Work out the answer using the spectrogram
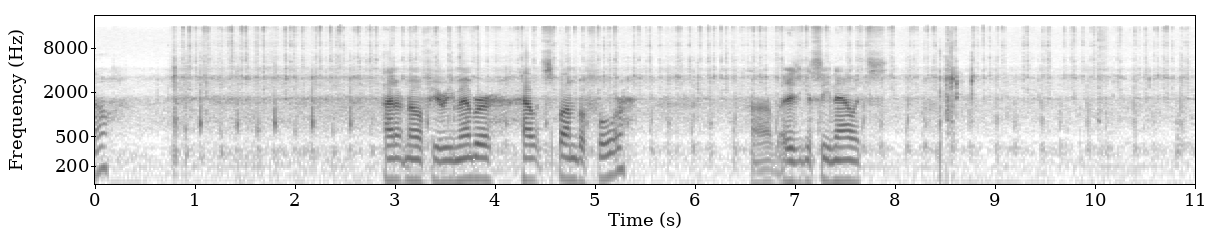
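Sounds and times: bicycle wheel spinning with ticking: 0.7 - 11.0.

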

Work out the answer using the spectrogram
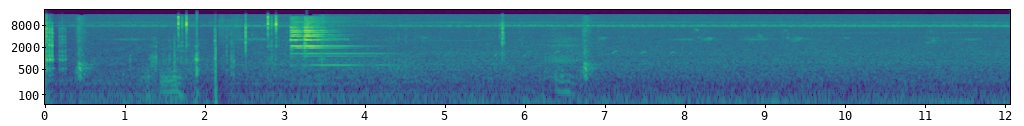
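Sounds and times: steady background noise: 0.0 - 12.0
notification bell ding: 3.1 - 4.5.

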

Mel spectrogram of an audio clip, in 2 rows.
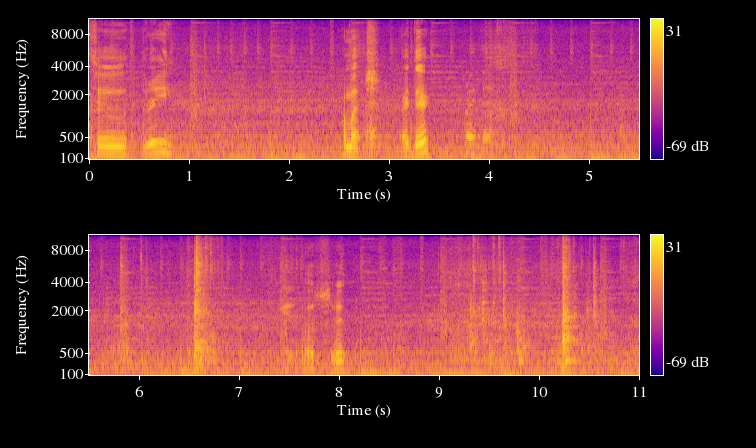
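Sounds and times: metallic clicks and knocks: 5.7 - 7.0, 9.1 - 11.0.

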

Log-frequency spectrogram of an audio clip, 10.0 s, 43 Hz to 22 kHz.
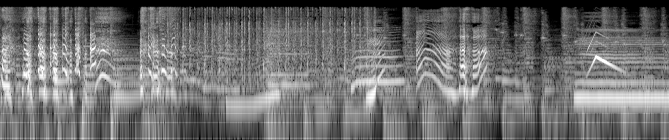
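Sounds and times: light children's music: 0.0 - 10.0
cartoon sewing machine ticking: 2.2 - 5.7.

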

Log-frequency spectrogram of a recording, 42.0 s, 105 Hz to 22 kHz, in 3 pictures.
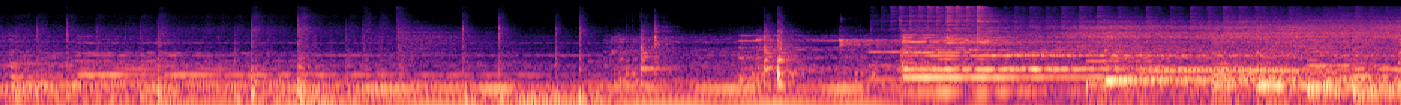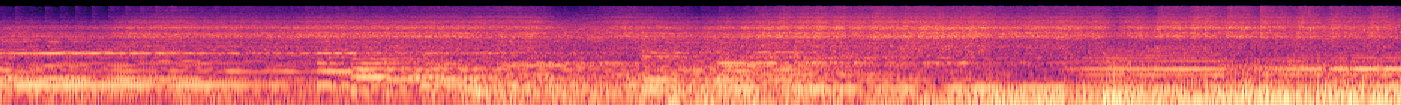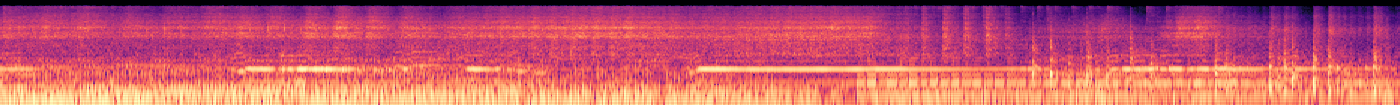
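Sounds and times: bass guitar: 0.0 - 42.0
blues-rock band playing: 0.0 - 42.0
drums: 0.0 - 42.0
electric guitar: 0.0 - 42.0.

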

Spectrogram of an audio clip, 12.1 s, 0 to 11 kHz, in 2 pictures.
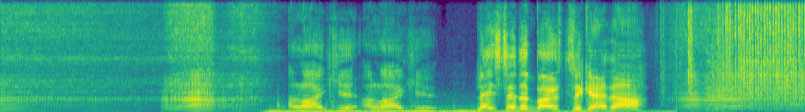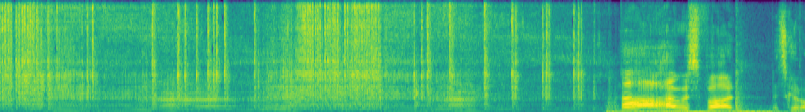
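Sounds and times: car engines revving: 0.0 - 12.0.

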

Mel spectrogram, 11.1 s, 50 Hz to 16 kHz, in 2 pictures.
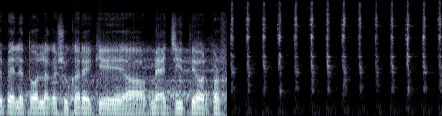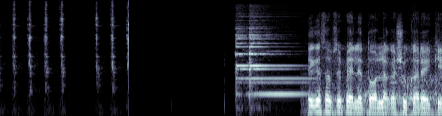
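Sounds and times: rapid clock ticks: 2.8 - 7.2
bell-like chime: 8.5 - 9.6.

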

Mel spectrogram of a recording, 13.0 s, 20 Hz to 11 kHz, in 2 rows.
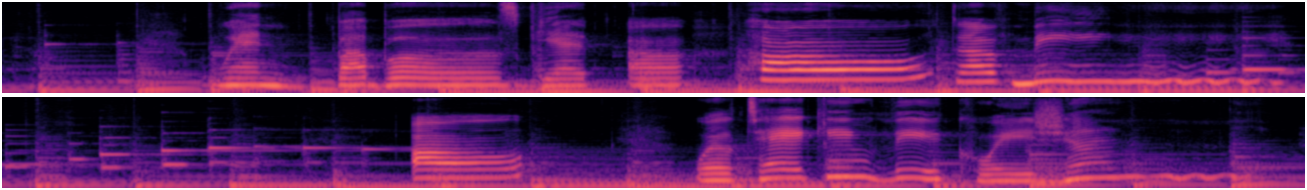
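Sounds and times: bass: 0.0 - 13.0
piano: 0.0 - 13.0
woman singing jazz: 1.0 - 6.4, 8.6 - 9.2, 10.0 - 12.9.

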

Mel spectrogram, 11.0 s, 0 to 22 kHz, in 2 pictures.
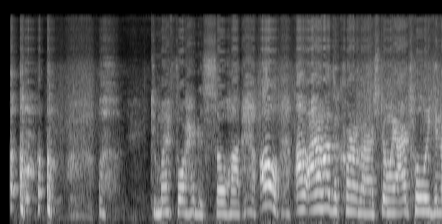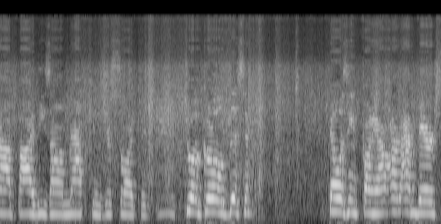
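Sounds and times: man coughing: 0.1 - 1.5.

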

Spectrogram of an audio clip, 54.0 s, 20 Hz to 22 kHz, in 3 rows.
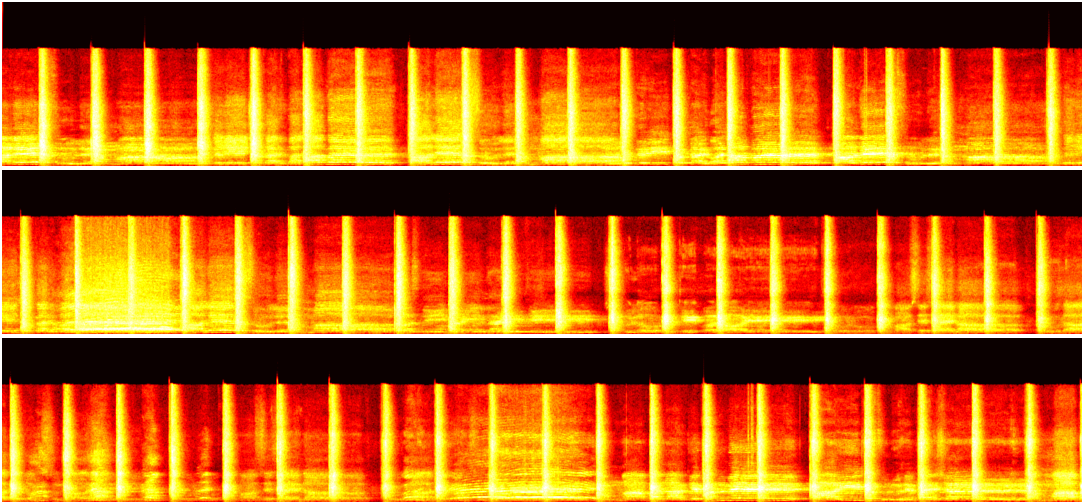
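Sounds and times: men chanting: 0.0 - 54.0
hands slapping chests: 0.6 - 1.8, 2.4 - 8.8, 9.4 - 9.7, 10.3 - 10.6, 11.2 - 11.5, 12.1 - 12.4, 13.0 - 15.0, 15.6 - 15.9, 16.5 - 16.8, 17.4 - 22.2, 22.8 - 24.8, 25.4 - 26.6, 27.2 - 28.4, 29.0 - 29.3, 29.9 - 30.2, 30.8 - 32.0, 32.6 - 38.2, 38.8 - 40.0, 40.6 - 40.8, 41.4 - 42.6, 43.2 - 43.5, 44.1 - 44.4, 45.0 - 46.2, 46.8 - 47.0, 47.7 - 48.0, 48.6 - 49.8, 50.4 - 50.6, 51.2 - 51.6, 52.2 - 53.3
crowd crying out: 43.5 - 45.9.

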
